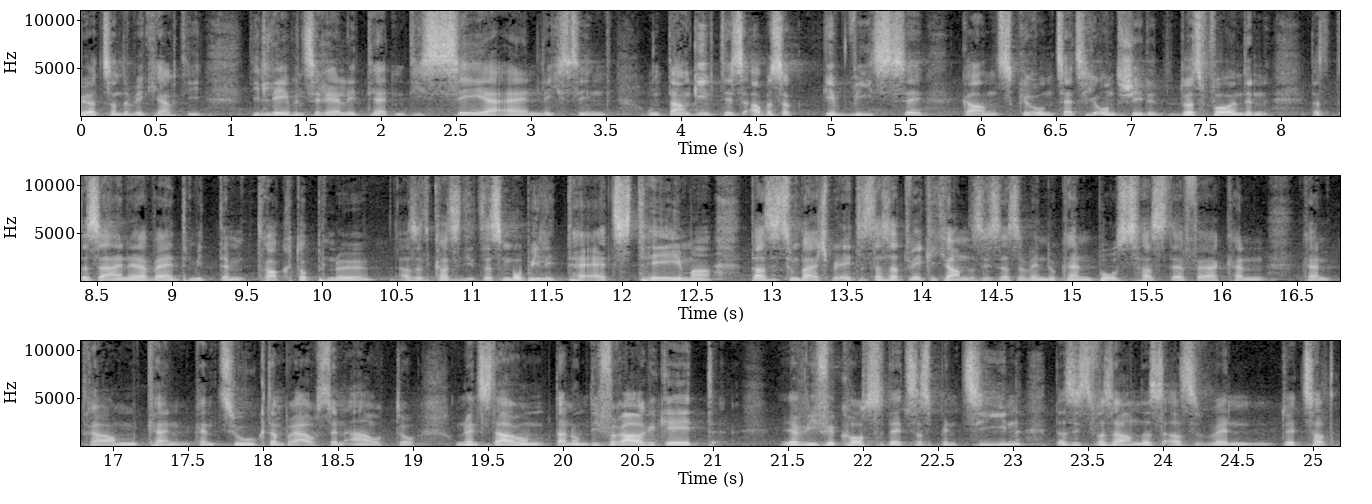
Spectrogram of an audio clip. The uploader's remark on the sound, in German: Beim Livepodcast auf der Buchmesse Wien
